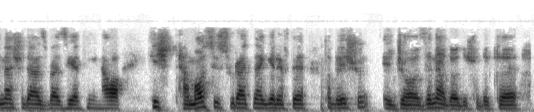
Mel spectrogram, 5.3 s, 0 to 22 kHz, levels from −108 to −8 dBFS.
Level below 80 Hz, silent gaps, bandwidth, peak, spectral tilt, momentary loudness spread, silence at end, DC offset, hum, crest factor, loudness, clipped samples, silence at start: -50 dBFS; none; 8 kHz; -4 dBFS; -6 dB/octave; 7 LU; 0.05 s; under 0.1%; none; 20 dB; -23 LUFS; under 0.1%; 0 s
